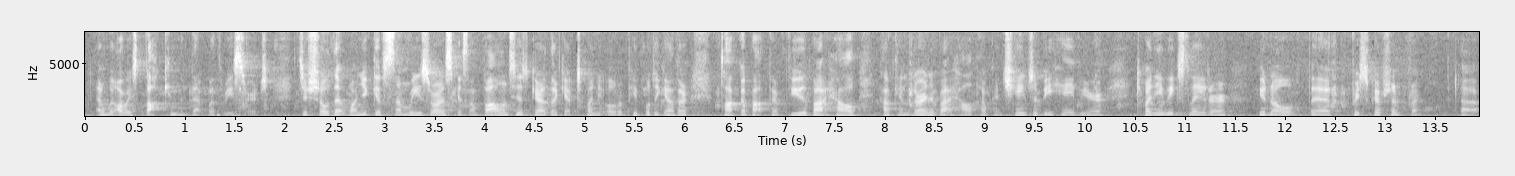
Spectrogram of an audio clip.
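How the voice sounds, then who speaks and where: Speaking at a very fast pace, this soft-spoken, somewhat breathy voice carries audible room echo. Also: woman, fairly low pitch for a woman, ordinary pitch variation. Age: 60s. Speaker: foundation chair, panelist. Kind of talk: panel discussion. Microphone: too quiet.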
